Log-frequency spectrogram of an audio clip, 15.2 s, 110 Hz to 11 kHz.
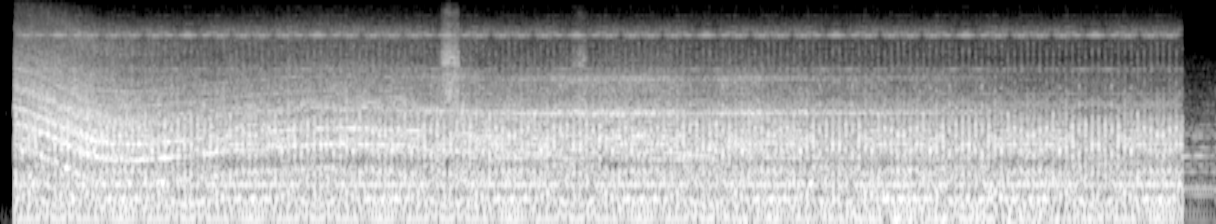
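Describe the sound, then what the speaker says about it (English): A helicopter camera view of a stock car race in a racing video game carries a steady engine drone that slides down in pitch at the start, then holds constant and loud before cutting off near the end. "This caution flag is going to be brought out by contact between the 50 of Canny May and the 999 of Deviant from the helicopter camera"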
